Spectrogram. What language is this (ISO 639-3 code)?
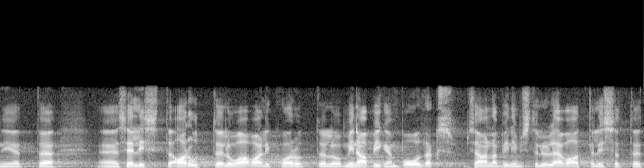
est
